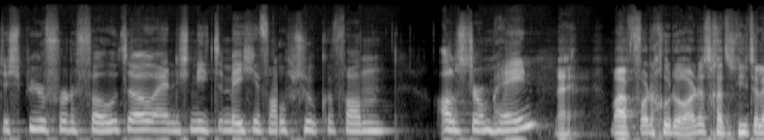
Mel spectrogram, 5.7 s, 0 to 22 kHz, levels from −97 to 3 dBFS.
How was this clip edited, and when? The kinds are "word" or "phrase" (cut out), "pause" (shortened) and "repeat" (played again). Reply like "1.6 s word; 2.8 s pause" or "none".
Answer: 2.1 s word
